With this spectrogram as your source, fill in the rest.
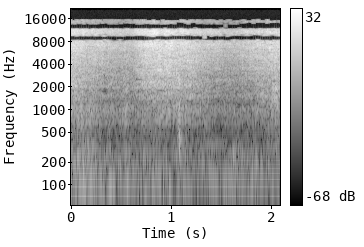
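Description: Homemade butter sizzling in a hot pan over a high flame, a steady close hiss with no talking.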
